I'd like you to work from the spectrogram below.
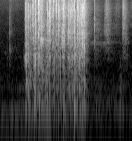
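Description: A deck of tarot cards is riffle-shuffled close by, a dense papery flutter lasting just over a second, then a few softer taps and slides as the cards settle.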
